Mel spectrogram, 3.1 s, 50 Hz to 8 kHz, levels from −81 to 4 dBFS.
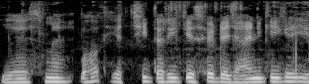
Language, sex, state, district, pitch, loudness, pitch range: Hindi, male, Uttar Pradesh, Jalaun, 135 Hz, -18 LUFS, 125-140 Hz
